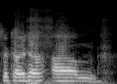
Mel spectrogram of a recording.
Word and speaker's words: Fukuoka: How do you say it? Fukuoka? I thought it was Fukuoka. Fukuoka. That sounds pretty cool, but nah, it's Fukuoka.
